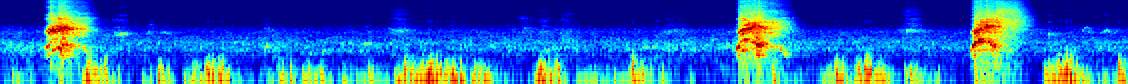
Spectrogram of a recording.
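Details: Adult woman (a mother) sneezing on request, likely deliberately: three loud, explosive sneezes over about eleven seconds, with quiet room noise and faint sounds between them.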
